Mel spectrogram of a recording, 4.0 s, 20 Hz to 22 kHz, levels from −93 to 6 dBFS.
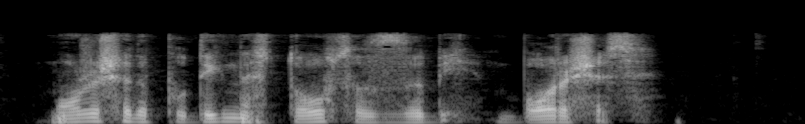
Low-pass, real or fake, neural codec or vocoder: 7.2 kHz; real; none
